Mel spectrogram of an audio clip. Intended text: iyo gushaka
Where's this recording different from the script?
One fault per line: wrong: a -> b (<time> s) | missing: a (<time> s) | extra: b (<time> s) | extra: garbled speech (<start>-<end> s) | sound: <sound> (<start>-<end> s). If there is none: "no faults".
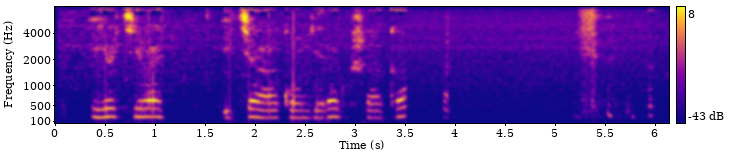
extra: kiba icyaha kongera (0.7 s)
sound: laugh (3.9-4.0 s)
sound: laugh (5.2-5.8 s)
